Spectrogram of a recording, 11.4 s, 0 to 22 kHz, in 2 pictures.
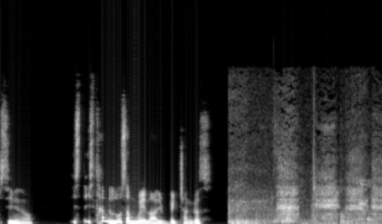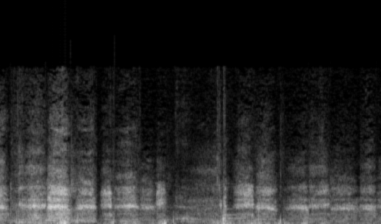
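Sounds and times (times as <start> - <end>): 
speech: 0.0 - 3.6
woman breathing heavily and panting into a microphone: 3.5 - 11.4.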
